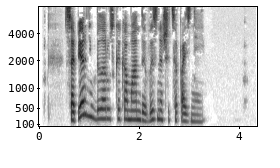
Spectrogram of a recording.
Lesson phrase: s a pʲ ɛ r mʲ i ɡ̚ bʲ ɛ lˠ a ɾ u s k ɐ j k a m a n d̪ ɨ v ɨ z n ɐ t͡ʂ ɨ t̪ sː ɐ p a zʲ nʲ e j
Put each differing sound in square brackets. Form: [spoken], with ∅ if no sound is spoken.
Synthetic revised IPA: s a pʲ ɛ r [nʲ] i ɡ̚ bʲ ɛ lˠ a ɾ u s k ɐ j k a m a n d̪ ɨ v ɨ z n ɐ t͡ʂ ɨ t̪ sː ɐ p a zʲ nʲ e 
